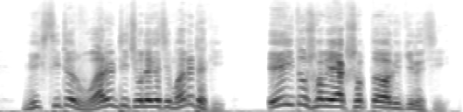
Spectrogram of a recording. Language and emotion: Bengali, angry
